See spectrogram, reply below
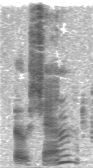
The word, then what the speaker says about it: Oisin: So my main character's name is Ocean, although it's spelled O-I-S-I-N.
